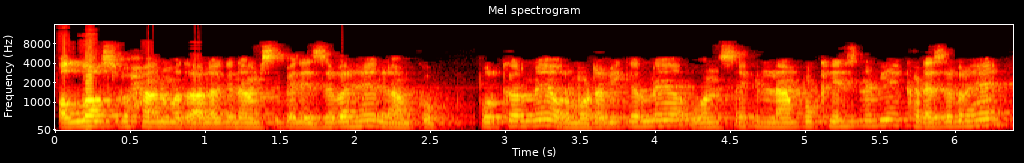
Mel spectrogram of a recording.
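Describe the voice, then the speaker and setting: High-voiced man teaching, echoey lo-fi room. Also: fairly even intonation, creaky, a bit bright. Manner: slow drawn-out chanting of examples, then brisk explanation. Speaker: recitation teacher. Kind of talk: step-by-step pronunciation lesson.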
